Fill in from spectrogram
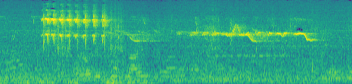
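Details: Slaty-headed parakeet in Pangot, India, in November: a burst of rapid high repeated notes followed by drawn-out, slightly wavering whistled calls with rising and falling bends, over faint background noise.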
